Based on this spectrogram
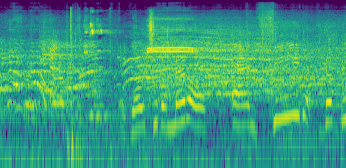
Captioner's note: voiceover; whistle blows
